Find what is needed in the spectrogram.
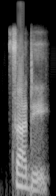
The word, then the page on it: faddy: Indian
